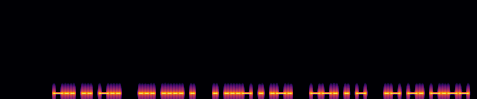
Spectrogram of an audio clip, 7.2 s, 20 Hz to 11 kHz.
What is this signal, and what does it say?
Morse code, heard as a keyed tone, about 28 wpm, 700 Hz. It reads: DID SHE EVER GET ANY
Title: Sentences from Top 1100 Words 28wpm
